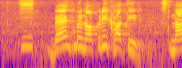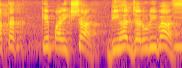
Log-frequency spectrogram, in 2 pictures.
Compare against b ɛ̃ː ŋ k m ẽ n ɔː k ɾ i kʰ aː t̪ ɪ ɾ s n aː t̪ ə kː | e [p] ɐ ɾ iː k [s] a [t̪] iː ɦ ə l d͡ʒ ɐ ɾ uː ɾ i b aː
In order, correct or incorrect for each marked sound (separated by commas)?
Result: correct, incorrect, incorrect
